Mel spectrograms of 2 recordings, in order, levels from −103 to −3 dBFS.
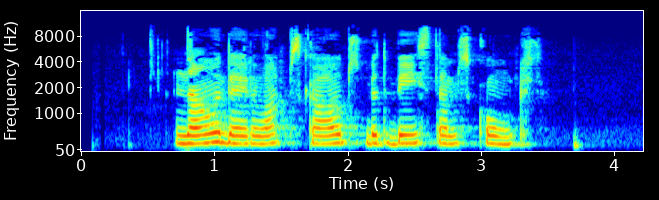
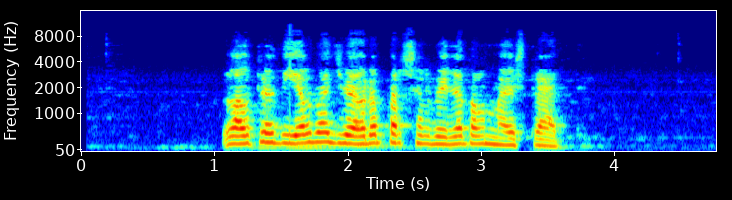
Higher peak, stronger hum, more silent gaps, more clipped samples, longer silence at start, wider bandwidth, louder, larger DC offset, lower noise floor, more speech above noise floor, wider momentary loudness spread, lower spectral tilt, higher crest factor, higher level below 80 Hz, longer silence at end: about the same, -10 dBFS vs -8 dBFS; neither; neither; neither; second, 0.7 s vs 1.05 s; first, 10.5 kHz vs 7.4 kHz; second, -28 LUFS vs -23 LUFS; neither; second, -63 dBFS vs -74 dBFS; second, 35 dB vs 52 dB; about the same, 9 LU vs 8 LU; second, -5 dB/octave vs -7.5 dB/octave; about the same, 18 dB vs 18 dB; second, -76 dBFS vs -68 dBFS; second, 0.5 s vs 1.15 s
